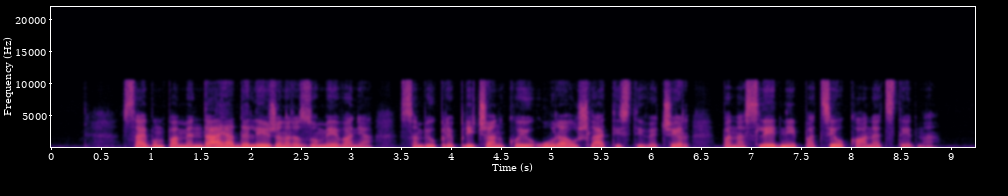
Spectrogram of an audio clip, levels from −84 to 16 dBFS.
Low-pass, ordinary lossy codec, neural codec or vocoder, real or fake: none; none; vocoder, 22.05 kHz, 80 mel bands, WaveNeXt; fake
